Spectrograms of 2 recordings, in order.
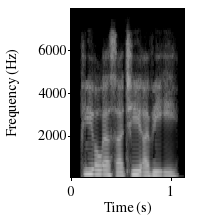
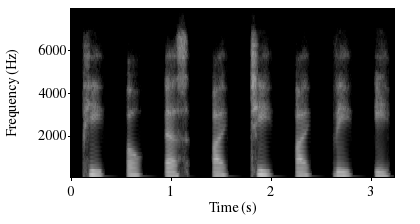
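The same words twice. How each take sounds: First: Quick letter run; brisk recap spelling; fast spelling. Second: Slow, letter by letter; unhurried classroom spelling. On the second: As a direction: spell each letter out slowly. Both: Shown as a demonstration. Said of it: "spelling drill, slow then fast".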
